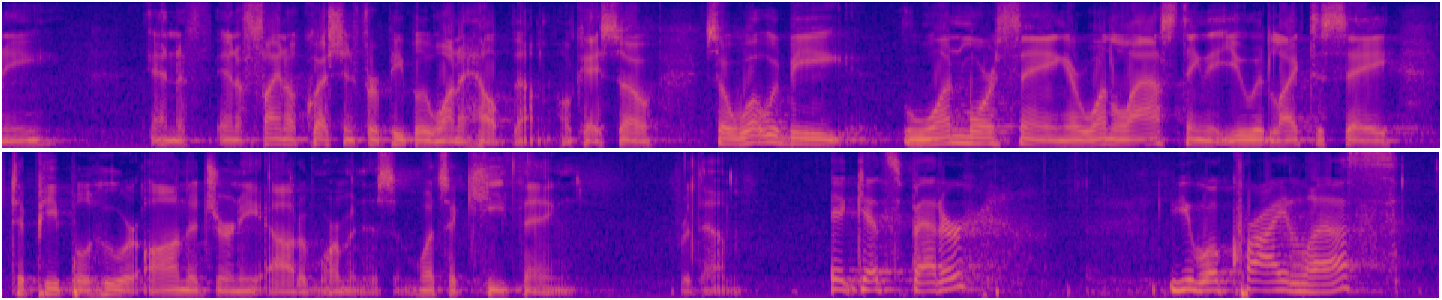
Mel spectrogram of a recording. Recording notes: Interview conducted at the 2019 Faith After Mormonism Conference.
